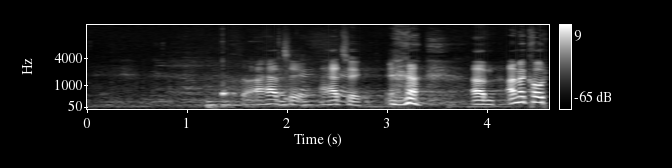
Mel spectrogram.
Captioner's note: laughs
